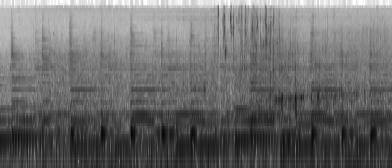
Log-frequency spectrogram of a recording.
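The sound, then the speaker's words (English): Coffee pours steadily into a cup, a continuous liquid fill with a rising gurgle and a few splashy drips, over a soft tonal backing with no talking. “So with that, pour yourself a cup and let's get to it.”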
